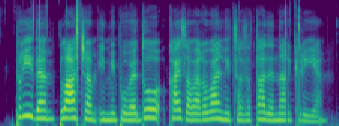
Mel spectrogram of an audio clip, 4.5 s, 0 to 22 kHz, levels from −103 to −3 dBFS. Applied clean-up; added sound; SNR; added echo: neural mask model Resemble Enhance denoiser.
